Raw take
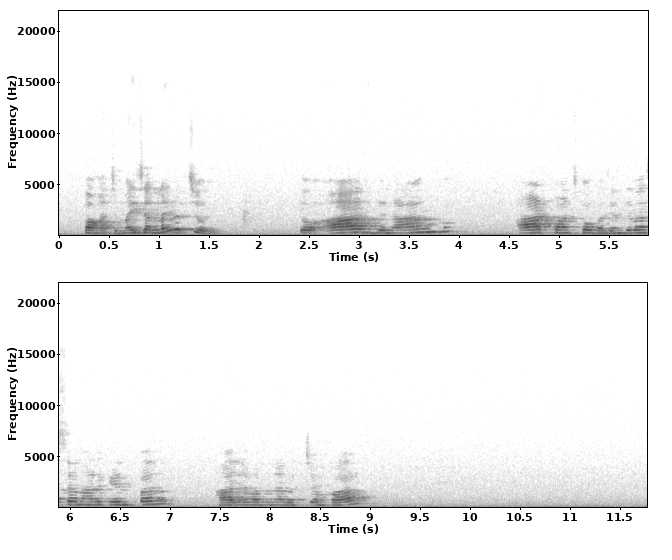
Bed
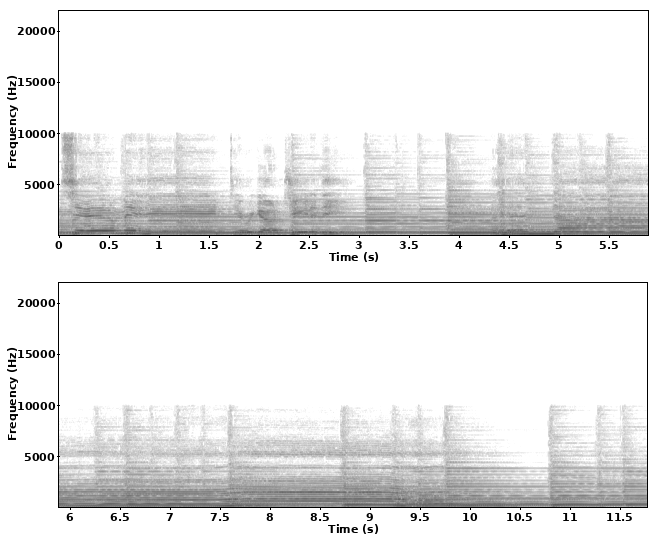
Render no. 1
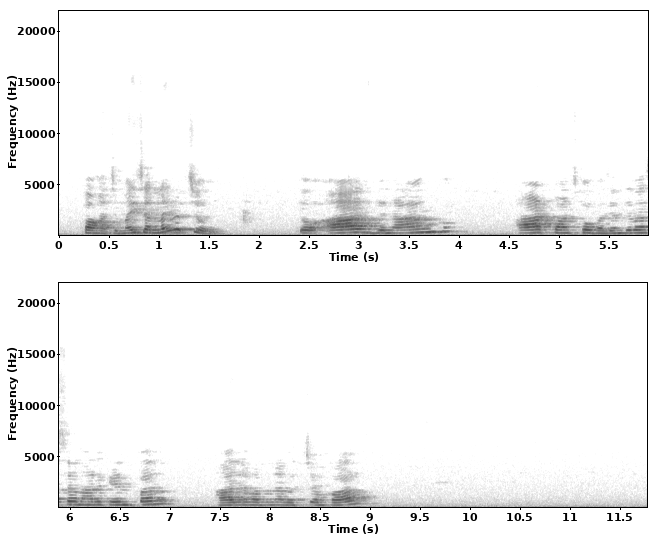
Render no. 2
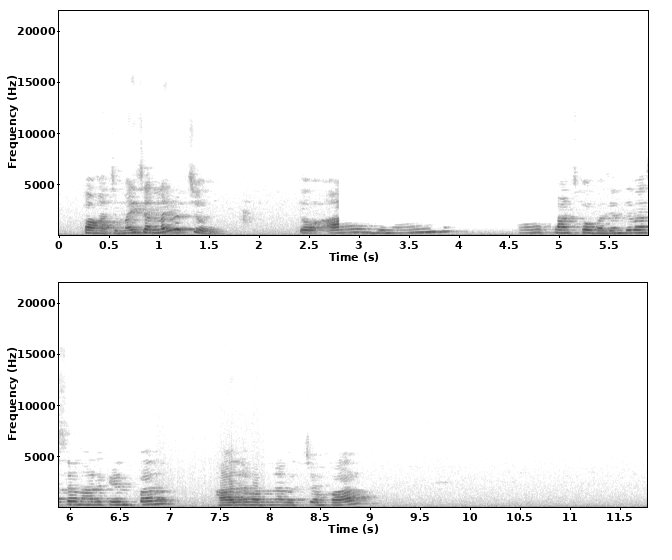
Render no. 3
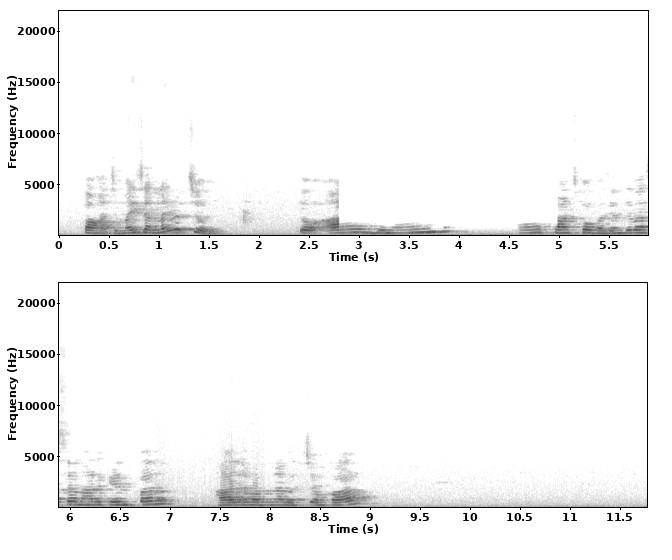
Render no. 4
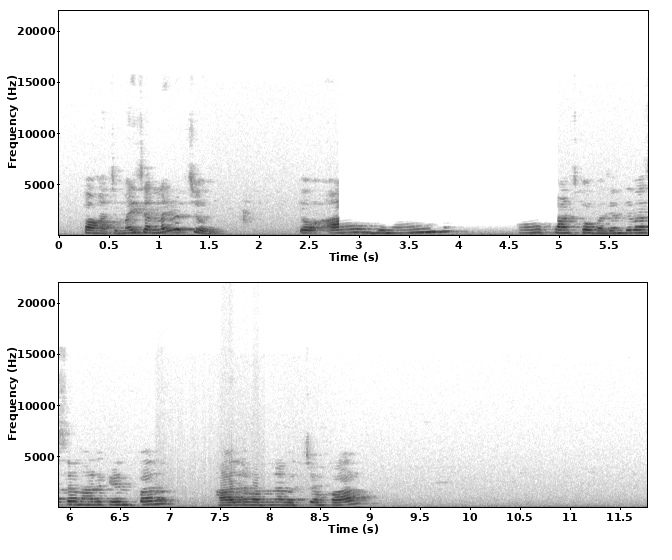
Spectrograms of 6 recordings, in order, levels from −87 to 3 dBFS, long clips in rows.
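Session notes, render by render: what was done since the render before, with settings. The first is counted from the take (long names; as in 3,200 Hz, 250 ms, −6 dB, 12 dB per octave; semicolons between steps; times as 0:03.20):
noise reduction from a noise print 6 dB
0:02.80–0:05.00: Gaussian smoothing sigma 17 samples; 0:06.86–0:07.96: leveller curve on the samples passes 1
speech leveller within 3 dB 0.5 s
level +11.5 dB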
